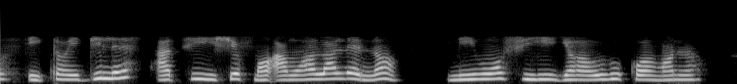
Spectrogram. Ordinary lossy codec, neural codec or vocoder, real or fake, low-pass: MP3, 32 kbps; codec, 16 kHz, about 1 kbps, DyCAST, with the encoder's durations; fake; 3.6 kHz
